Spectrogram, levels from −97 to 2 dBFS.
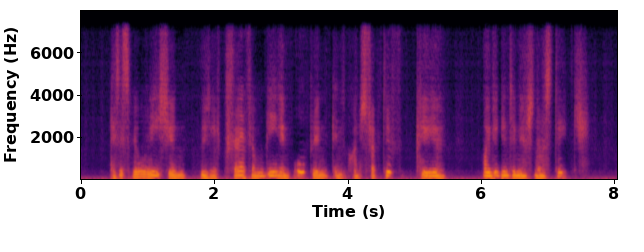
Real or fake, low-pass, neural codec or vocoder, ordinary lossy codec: fake; 7.2 kHz; codec, 16 kHz, 0.5 kbps, FreqCodec, smaller model; none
